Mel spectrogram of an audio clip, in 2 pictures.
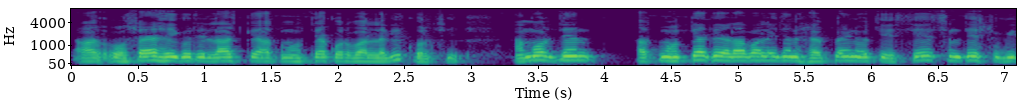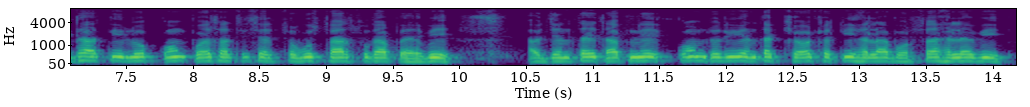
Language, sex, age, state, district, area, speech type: Odia, male, 30-45, Odisha, Bargarh, urban, spontaneous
